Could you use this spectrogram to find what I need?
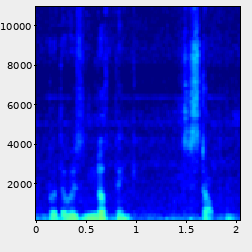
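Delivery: ordinary delivery, nothing marked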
